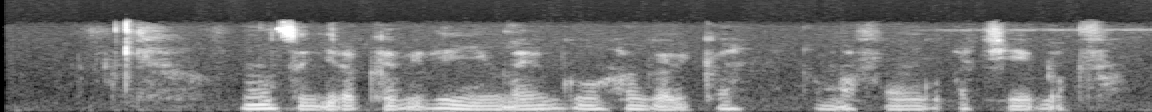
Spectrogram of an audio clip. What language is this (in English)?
Kinyarwanda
